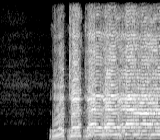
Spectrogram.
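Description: An older man chants loudly and with feeling into a microphone, heard through loudspeakers with a long echo.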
